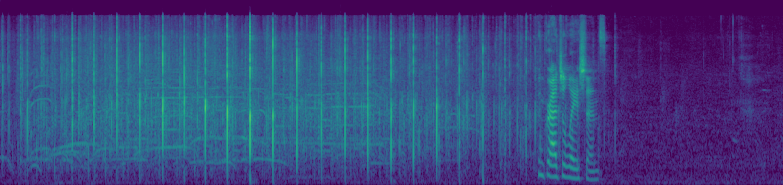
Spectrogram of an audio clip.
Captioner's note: cheers and applause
